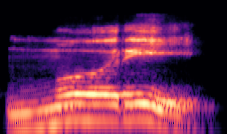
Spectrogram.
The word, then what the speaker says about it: muri: And dear devotees, spelled M-U-D with a dot under I, pronounced muri. And our example, or one of our examples of pronunciation of the Bengali with the diacritics. The diacritics have a purpose. And that D with a dot under in the middle of a word is ara, muri.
